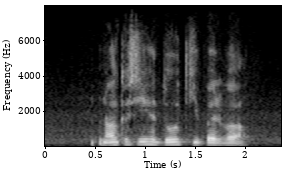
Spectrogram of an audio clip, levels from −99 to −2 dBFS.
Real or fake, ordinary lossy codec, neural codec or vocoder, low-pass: real; Opus, 24 kbps; none; 7.2 kHz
